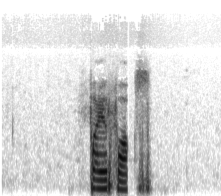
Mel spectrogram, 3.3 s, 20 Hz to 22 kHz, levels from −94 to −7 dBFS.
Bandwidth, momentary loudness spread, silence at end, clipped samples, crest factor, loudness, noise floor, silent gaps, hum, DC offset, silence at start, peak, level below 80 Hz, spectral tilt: 11 kHz; 16 LU; 1.05 s; under 0.1%; 20 dB; -17 LUFS; -67 dBFS; none; none; under 0.1%; 1.35 s; -2 dBFS; -64 dBFS; -8 dB/octave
